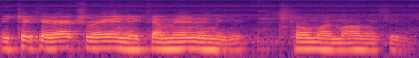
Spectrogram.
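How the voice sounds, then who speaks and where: A man with an American accent speaks at a moderate pace in a medium pitch, his intonation flat and monotone, with audible room echo. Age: 70s. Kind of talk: personal testimony. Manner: casual, hesitant with fillers.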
